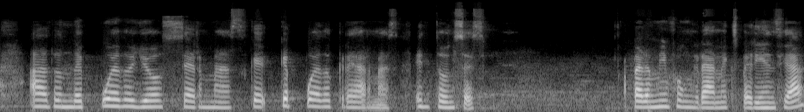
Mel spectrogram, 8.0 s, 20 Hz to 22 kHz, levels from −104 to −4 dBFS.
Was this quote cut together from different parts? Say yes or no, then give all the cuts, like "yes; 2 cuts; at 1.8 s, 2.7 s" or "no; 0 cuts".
yes; 1 cut; at 4.1 s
